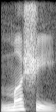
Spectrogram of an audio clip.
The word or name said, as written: mushy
